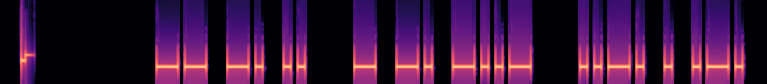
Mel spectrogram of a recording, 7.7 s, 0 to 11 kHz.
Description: Morse code, heard as a keyed tone, about 17 wpm, 700 Hz. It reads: MNI TNX FER
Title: Common QSO Phrases Encore 17wpm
